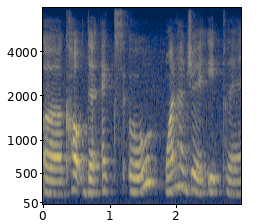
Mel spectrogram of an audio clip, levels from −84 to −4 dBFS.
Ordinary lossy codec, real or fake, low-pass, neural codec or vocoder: none; real; none; none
